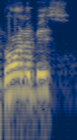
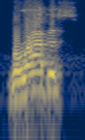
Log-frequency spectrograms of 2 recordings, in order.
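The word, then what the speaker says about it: Barabbas: choose between Jesus and Barnabas Barabas barab second pronunciation correct yes do you know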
